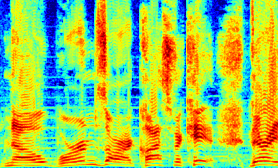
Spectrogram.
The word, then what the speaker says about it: wyrm: basic sea monster uh how is a worm one oh like w-y-r-m like uh w-y-r-m worm I I wish there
